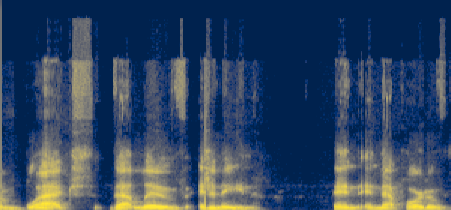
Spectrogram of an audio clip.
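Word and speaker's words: Jenin: in yenen Janine Janine is that how it's pronounced there Janine Janine right j j j n i n right y Janine and that's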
